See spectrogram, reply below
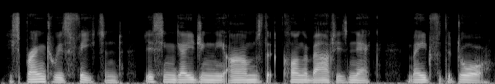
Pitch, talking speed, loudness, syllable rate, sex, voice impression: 105 Hz, 220 wpm, -18 LUFS, 5.0 syllables/s, male, masculine, adult-like, relaxed, soft, slightly muffled, slightly raspy, calm, friendly, slightly reassuring, unique, lively, kind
